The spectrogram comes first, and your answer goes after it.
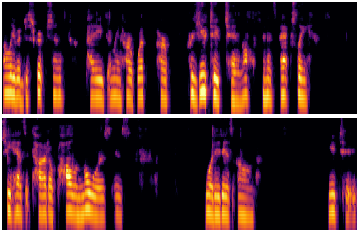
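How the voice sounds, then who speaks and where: Soft-spoken and dark, mellow in tone, a woman talks at a fairly slow pace and medium pitch with monotone, flat intonation and long, frequent pauses, in a dry, close sound with no echo. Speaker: junk journal crafter. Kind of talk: tutorial.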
